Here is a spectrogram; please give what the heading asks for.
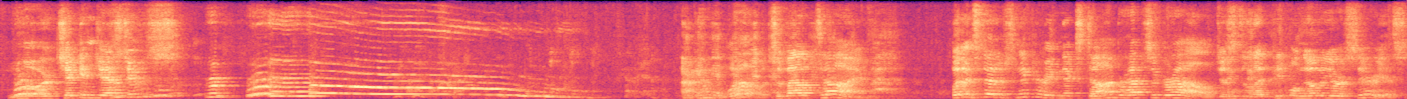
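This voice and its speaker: Comic trivia host male actor: wry, teasing, theatrical, very high animated voice, unhurried, in a roomy hall. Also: heavily acted. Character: wisecracking host of a spooky comedy trivia show. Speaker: game show host. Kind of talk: scripted comic quiz hosting. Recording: echoey hall, far mic, faint noise.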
